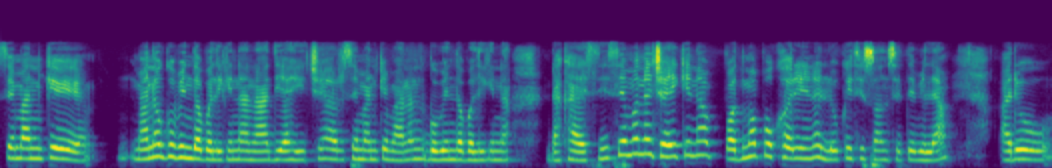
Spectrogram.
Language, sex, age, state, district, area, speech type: Odia, female, 18-30, Odisha, Kalahandi, rural, spontaneous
